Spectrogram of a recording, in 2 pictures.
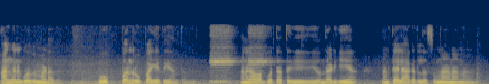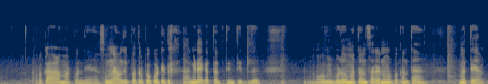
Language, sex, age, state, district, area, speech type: Kannada, female, 30-45, Karnataka, Koppal, urban, spontaneous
